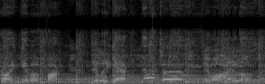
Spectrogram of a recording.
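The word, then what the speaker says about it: DILLIGAF: In a word, dillygaff. That's spelled D-I-L-L-I-G-A-F, dillygaff.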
